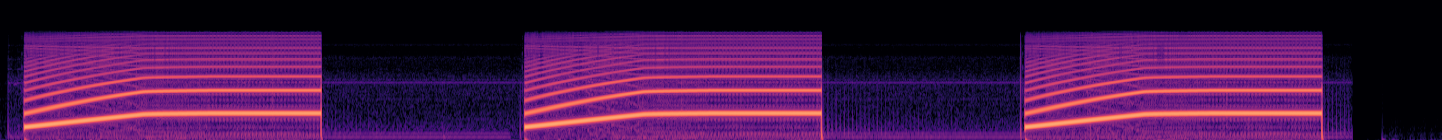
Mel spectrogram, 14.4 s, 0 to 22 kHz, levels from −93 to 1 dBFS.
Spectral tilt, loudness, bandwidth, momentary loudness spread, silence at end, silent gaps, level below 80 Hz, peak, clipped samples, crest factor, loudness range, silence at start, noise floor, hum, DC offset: -2 dB/octave; -19 LUFS; 8.8 kHz; 4 LU; 1.2 s; none; -60 dBFS; -12 dBFS; under 0.1%; 8 dB; 5 LU; 0.25 s; -78 dBFS; none; under 0.1%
